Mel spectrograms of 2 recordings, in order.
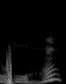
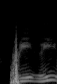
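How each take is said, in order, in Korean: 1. 마지막 모음은 'e'로 발음합니다. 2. 마지막 모음은 'ui'로 발음합니다. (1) "의나 에로 발음하는" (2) "의나 에로 발음하는"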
